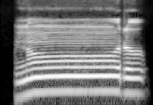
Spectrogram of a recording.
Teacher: র এর উপরে পেশ আছে একে হারাকাত বলে হারাকাতের পড়াকে তাড়াতাড়ি পড়তে হবে টান দেওয়া নিষেধ যেমন নূরু হ্যাঁ প্রথম অবমাকে এক আলিফ টান দেবেন তারপরে এসে রকে টান দেওয়া যাবে না।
